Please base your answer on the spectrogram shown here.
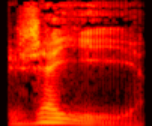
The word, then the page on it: jaillir: francais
